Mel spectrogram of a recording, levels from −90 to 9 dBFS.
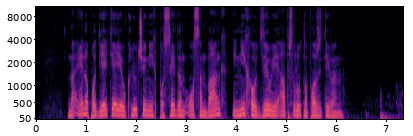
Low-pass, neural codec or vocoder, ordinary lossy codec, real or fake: none; none; none; real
